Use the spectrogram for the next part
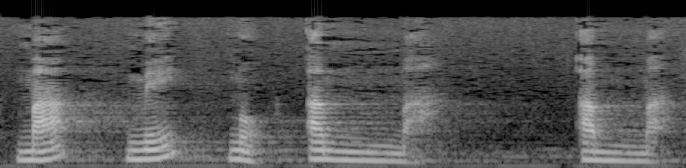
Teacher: মিম হরফটি উচ্চারিত হয় দুই ঠোঁট বন্ধ করে, তবে ঠোঁটের শুকনা অংশ থেকে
